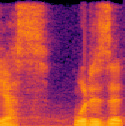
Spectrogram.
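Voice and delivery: ice-cold, icy delivery. A disapproving woman answers someone approaching her, in a tone cold as ice. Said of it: "In a tone cold as ice".

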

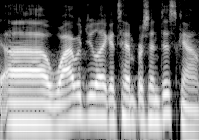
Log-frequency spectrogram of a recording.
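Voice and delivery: plain

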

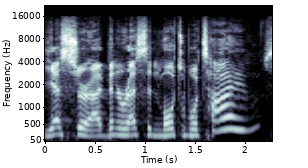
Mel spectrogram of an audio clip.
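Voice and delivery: mimicked voice crack. Retelling what they said to the police, retelling with a cracking voice. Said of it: "That voice cracked".

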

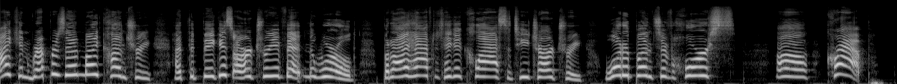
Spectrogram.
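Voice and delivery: loud, very high-pitched falsetto. Mary repeats what Minx complained about, falsetto imitation of Minx. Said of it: "Mary broke into a falsetto voice".

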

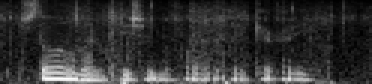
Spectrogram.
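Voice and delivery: mumbled, unclear speech. Asked what they're doing, the speaker explains before getting ready: mumbling. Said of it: "You're mumbling".

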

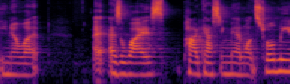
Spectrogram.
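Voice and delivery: normal talking voice

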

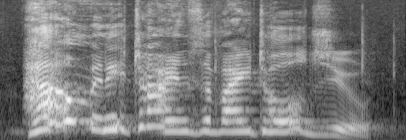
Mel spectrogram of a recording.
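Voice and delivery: pretend angry blow-up. Imitating a parent finding one sock on the floor: imitating a parent blowing up. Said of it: "it goes from a good to a kaboom".

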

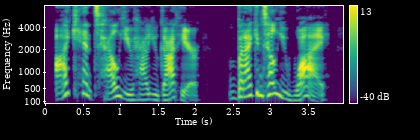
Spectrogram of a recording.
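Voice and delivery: loud, overeager, too enthusiastic rising delivery. The gingerbread boy, moving closer to Clayton, answers him overly enthusiastically. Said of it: "said with a bit too much enthusiasm".

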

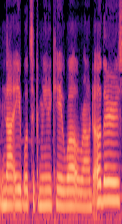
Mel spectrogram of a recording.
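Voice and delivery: ordinary talk

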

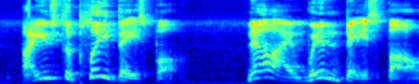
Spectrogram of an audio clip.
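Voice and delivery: tough, self-serious TV cop tone. Mocking a baseball player who sounds like he's in Law and Order: imitating a tough Law and Order-style guy. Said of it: "sounds like one of them guys that thinks he's in, like, Law and Order".

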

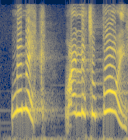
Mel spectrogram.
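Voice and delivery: very high, crying-out call. A father, finally finding his lost son, crying out to him. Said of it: "cried his father".

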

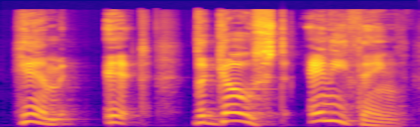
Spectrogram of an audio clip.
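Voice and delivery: frantic, wild, high-pitched blurted outburst. Narrator reads a man answering the others' question about what he saw: wildly. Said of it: "said Hurst wildly".

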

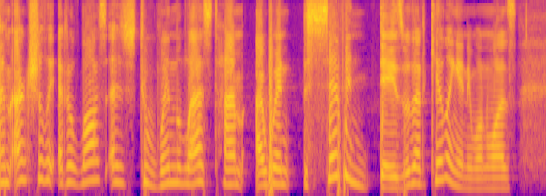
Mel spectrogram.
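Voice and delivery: plain reading voice

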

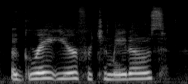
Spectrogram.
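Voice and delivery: ordinary talk, nothing marked

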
